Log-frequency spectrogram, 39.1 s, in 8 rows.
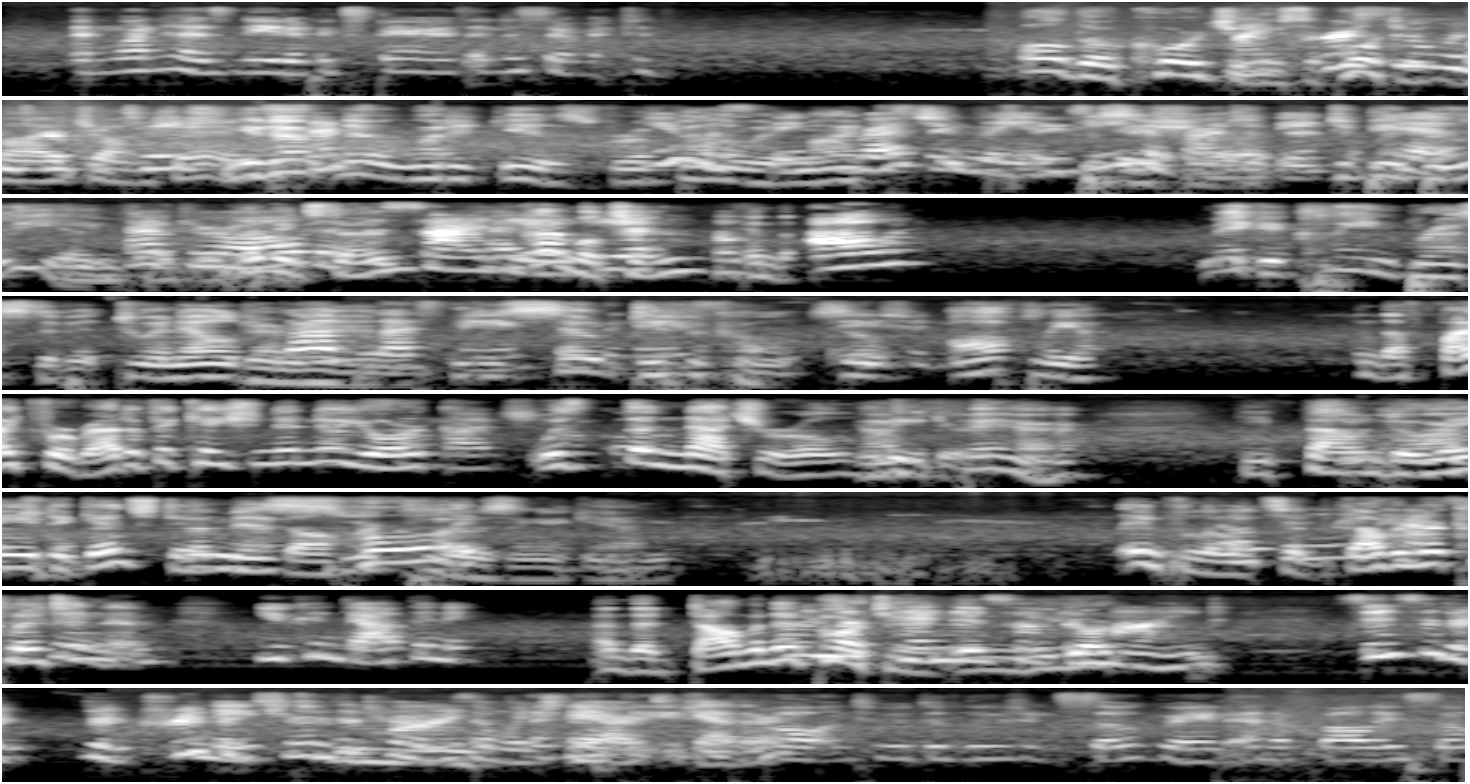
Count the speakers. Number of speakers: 5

